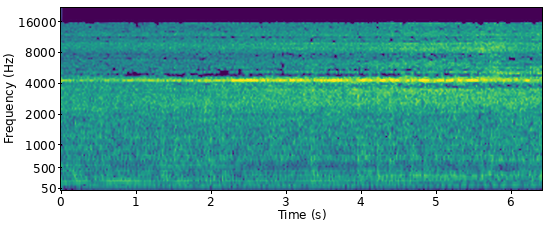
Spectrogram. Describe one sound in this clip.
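A heavy truck engine rumbles loudly close by, its pitch shifting slightly.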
